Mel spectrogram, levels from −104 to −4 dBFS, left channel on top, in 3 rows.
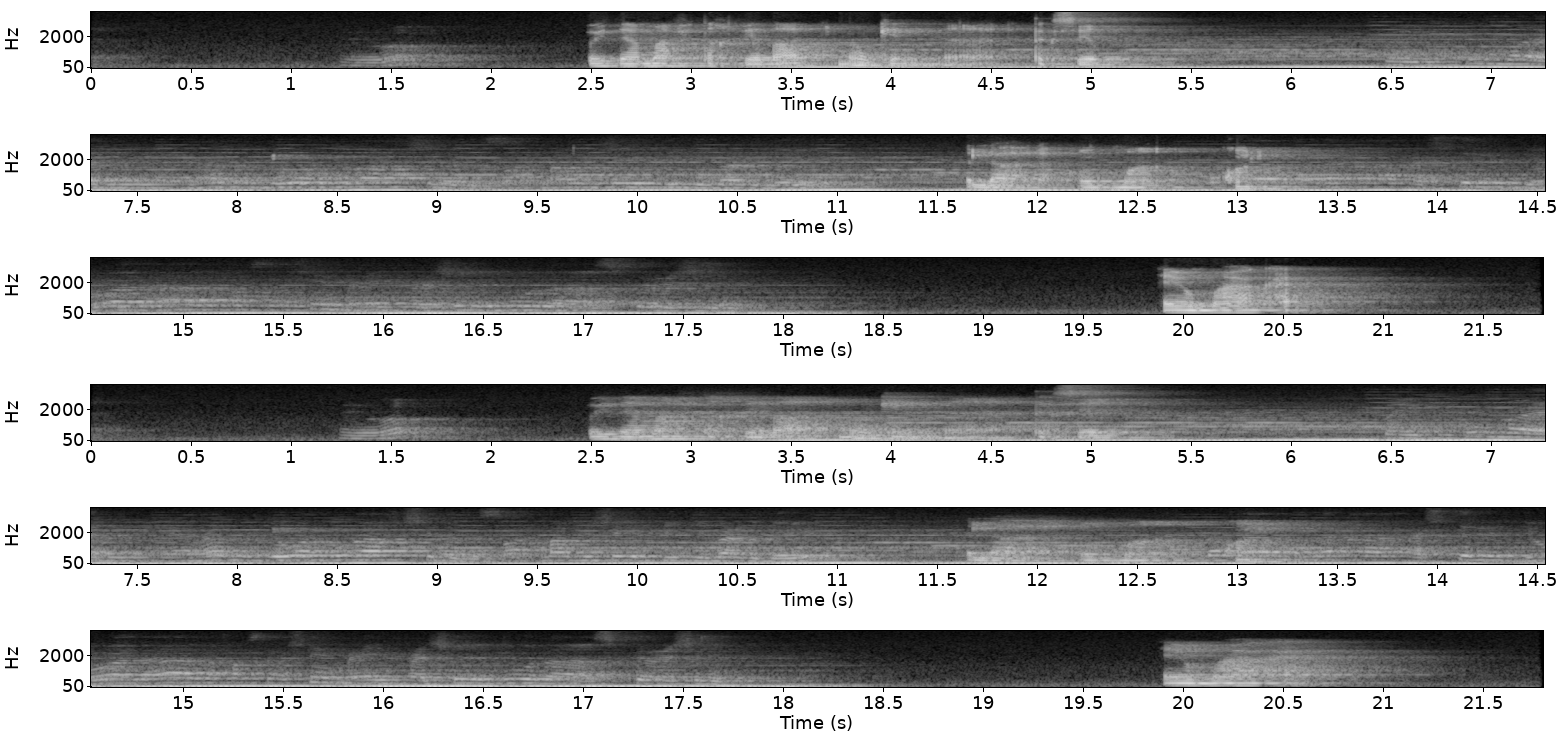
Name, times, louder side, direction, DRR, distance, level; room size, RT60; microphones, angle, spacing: voice 1, 1.2-1.6 6.5-11.0 12.6-17.8, right 2 dB, 80° right, 1 dB, 0.6 m, -40 dB
voice 2, 2.5-5.1 11.7-12.6 12.9-13.2 19.9-20.5, left 4 dB, 85° left, 5 dB, 0.4 m, -27 dB
sound 1, 2.6-18.2, right 1 dB, 5° left, 1.2 m, -31 dB
sound 2, 4.0-14.4, equal, 45° right, 1.5 m, -49 dB
4.7 x 2.1 x 3.9 m, 1.5 s
head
